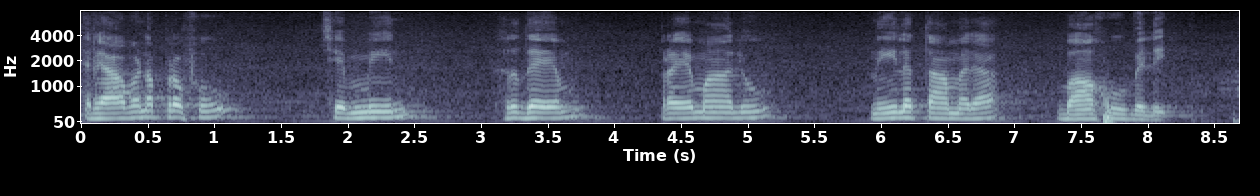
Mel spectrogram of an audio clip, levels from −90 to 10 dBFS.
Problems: background sounds at intervals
